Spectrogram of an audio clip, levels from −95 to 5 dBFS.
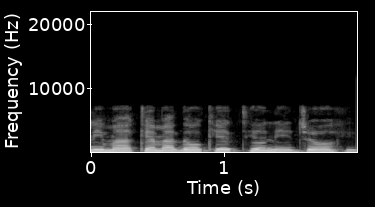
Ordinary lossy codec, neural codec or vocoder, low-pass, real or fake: none; codec, 16 kHz, 4 kbps, FunCodec, trained on Chinese and English, 50 frames a second; 7.2 kHz; fake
